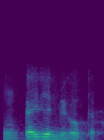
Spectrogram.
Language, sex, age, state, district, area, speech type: Manipuri, male, 18-30, Manipur, Thoubal, rural, conversation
